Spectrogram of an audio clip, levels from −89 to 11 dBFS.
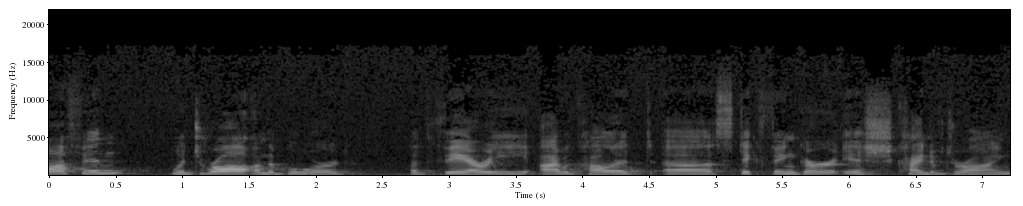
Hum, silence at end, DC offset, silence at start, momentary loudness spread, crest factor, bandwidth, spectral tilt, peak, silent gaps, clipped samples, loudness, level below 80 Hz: none; 0 s; under 0.1%; 0 s; 12 LU; 18 dB; 17.5 kHz; -3 dB/octave; -20 dBFS; none; under 0.1%; -37 LUFS; -86 dBFS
